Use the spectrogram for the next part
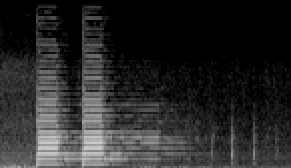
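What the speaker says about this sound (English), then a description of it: "now let's test out the sound of the new horn." Two short, loud blasts from a full blast high tone horn installed on a Can-Am Ryker, sounding close and alone, with a faint clatter trailing afterward.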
